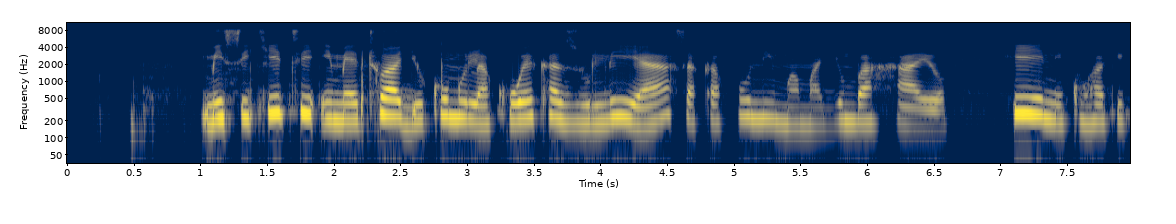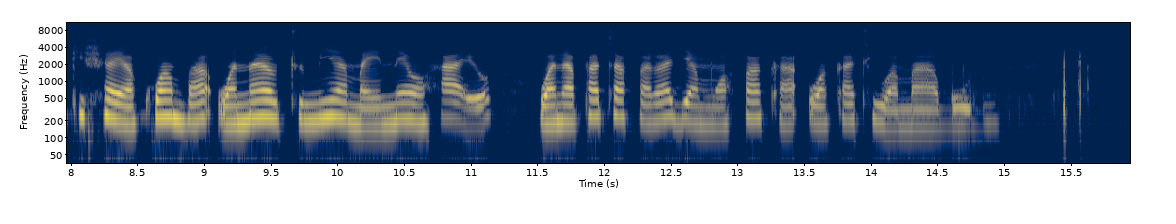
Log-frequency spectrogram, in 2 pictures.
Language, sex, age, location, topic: Swahili, female, 25-35, Mombasa, government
